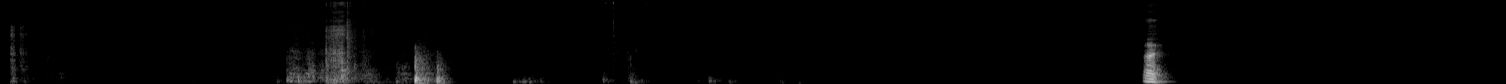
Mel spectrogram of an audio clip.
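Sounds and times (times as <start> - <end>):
rustling and scraping: 2.9 - 4.5.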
